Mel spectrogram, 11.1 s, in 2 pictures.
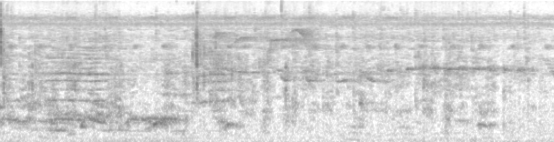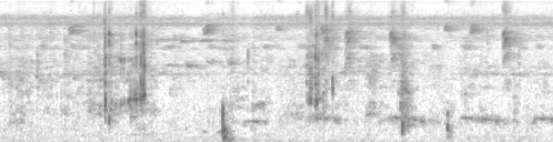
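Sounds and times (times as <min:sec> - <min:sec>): cucumber crunching: 0:06.2 - 0:09.1.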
